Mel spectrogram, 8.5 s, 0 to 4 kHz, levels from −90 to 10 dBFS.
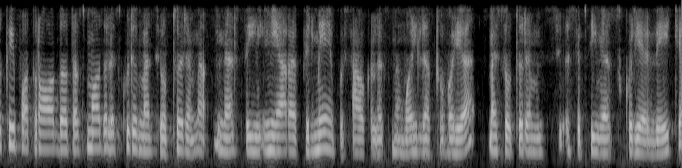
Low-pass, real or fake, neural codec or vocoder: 3.6 kHz; fake; codec, 16 kHz, 4.8 kbps, FACodec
